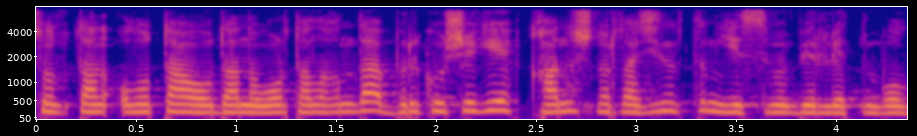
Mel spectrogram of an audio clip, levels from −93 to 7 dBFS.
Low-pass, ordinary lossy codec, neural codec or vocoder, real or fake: 7.2 kHz; none; none; real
